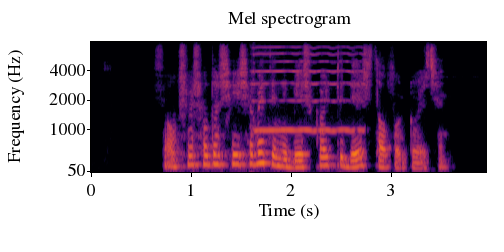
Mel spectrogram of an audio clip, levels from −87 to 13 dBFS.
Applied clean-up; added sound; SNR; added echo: none; Bowed string instrument; 6 dB; none.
